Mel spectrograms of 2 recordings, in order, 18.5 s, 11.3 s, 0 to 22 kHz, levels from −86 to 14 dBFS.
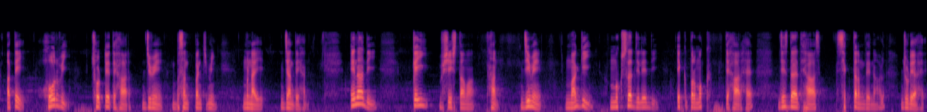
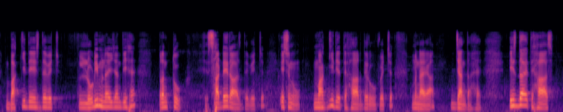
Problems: background sounds at intervals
